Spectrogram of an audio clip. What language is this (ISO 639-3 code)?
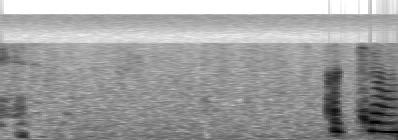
pan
